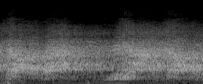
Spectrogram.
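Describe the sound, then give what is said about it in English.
Cheering from about 2,000 supporters at a political rally for President Biden in a packed school gym in Detroit, Michigan: a dense, continuous crowd roar with a brief dip midway before surging back. “2,000 supporters cheering President Biden in a packed school gym in the important battleground state, Michigan.”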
